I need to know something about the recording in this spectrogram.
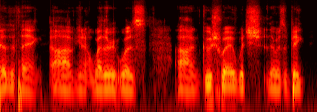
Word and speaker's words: Gu Shui: as a Chinese minor, I can tell you it should be Gu Shui. Huh. Shui, Well, yeah, there you go. Shui is a Gu Shui is Chinese for sure, so that's how you should pronounce it.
